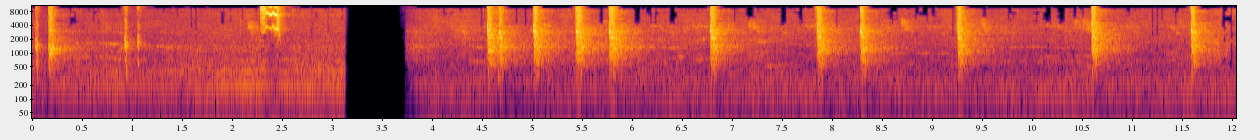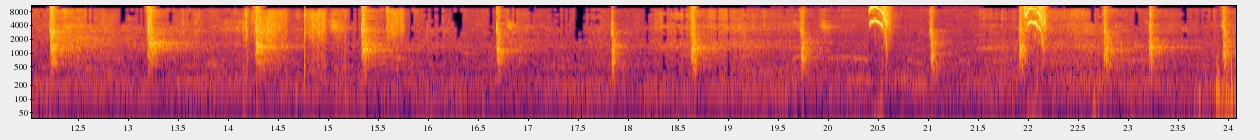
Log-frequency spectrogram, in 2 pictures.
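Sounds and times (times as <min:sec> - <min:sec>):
squirrel calls: 0:02.2 - 0:02.6, 0:19.7 - 0:20.8, 0:21.9 - 0:22.3.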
